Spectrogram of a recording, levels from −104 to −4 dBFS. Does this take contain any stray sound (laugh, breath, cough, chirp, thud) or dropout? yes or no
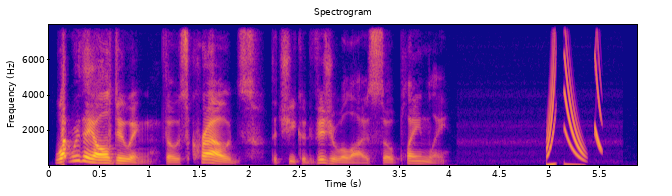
yes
